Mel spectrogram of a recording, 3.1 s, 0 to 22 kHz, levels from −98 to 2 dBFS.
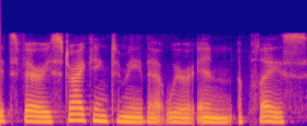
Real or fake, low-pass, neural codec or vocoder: real; 7.2 kHz; none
